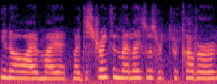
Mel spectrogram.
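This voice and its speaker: This is a woman's voice. It sounds squeaky. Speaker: kidney patient vlogger. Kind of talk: personal testimony. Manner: halting, many fillers.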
